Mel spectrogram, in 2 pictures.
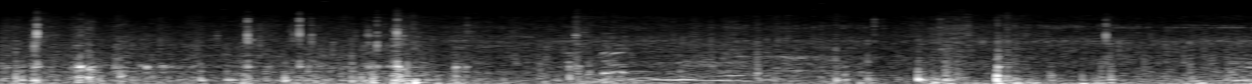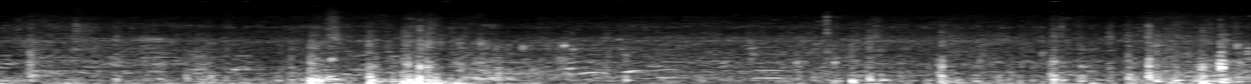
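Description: Riding noise of an enduro mountain bike descending a dirt forest trail: a steady rumble of tyres and wind on the camera microphone, with frequent clicks and knocks as the bike rattles over bumps, and a louder burst of rumble about eight seconds in.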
